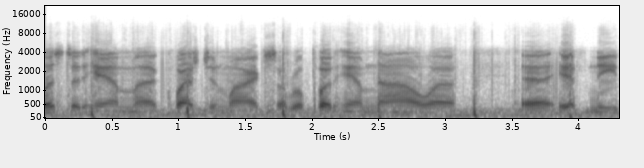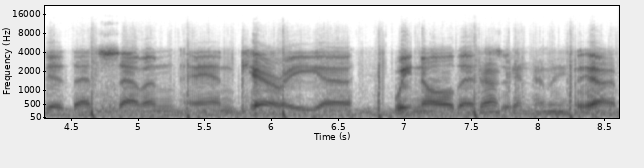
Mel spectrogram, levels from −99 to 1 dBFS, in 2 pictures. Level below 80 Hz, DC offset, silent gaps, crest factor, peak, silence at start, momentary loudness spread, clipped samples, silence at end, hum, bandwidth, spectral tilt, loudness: -50 dBFS; under 0.1%; none; 22 dB; -10 dBFS; 0 s; 6 LU; under 0.1%; 0 s; none; 12 kHz; -5.5 dB/octave; -31 LUFS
